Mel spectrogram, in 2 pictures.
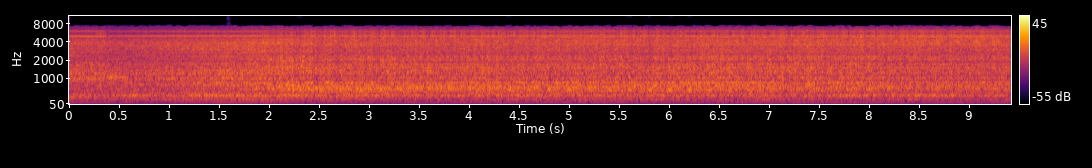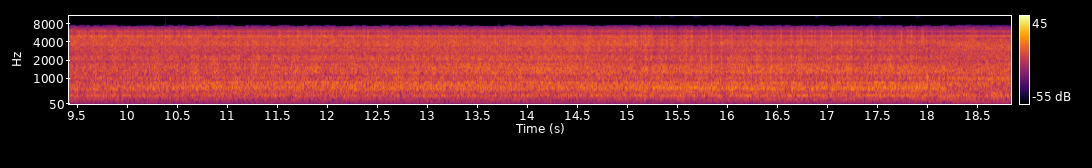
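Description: Acer 1760 geared-head engine lathe running with its tool cutting hard Stellite (mid to high 50s Rockwell C): a steady, continuous mix of cutting noise and machine running sound with several steady tones, settling a little louder about two seconds in.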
